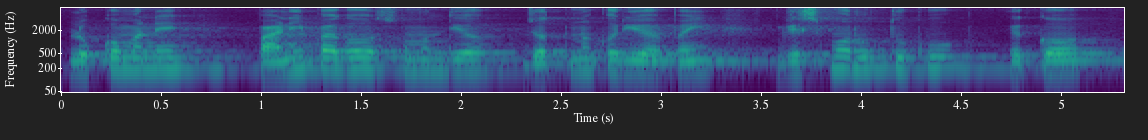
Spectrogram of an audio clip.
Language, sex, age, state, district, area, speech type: Odia, male, 60+, Odisha, Boudh, rural, spontaneous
